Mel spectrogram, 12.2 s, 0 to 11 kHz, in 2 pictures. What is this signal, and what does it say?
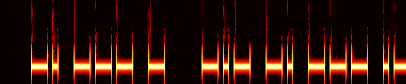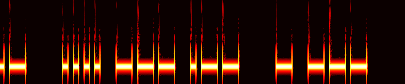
Morse code, heard as a keyed tone, about 15 wpm, 700 Hz. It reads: NOT KNOW HOW TO
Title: Sets of 4 Words 15wpm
